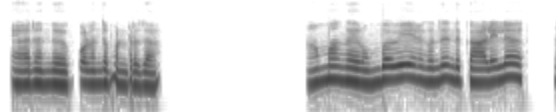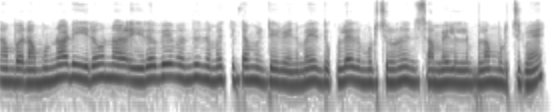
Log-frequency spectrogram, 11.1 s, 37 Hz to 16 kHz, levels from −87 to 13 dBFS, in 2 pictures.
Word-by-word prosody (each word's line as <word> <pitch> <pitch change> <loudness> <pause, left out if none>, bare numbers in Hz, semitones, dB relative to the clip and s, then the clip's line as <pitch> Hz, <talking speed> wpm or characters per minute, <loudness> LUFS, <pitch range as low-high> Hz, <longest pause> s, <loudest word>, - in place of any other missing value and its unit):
யாரு 175 0 0
அந்த 170 0 +1 0.2
குழந்தை 180 0 0
பண்றதா? 160 -2 0 1.6
ஆமாங்க. 210 +2 +1 0.2
ரொம்பவே 215 +6 +2
எனக்கு 210 -3 -1
வந்து 230 +4 0
இந்தக் 205 -2 -3
காலையில 195 +5 +1 0.5
நம்ப 195 0 0
நம்ம 180 0 +1
முன்னாடி 240 +5 +1
இரவு 235 +3 +1 0.4
இரவே 225 +4 +2
வந்து 220 +2 -1
இந்த 220 - 0
மாதிரி 215 -1 -1
திட்டமிட்டுருவேன் 200 -5 0
இந்த 170 - -1
மாரி 200 +2 +1
இதுக்குள்ள 190 +3 0
முடிச்சுடுனும் 190 +2 0
இந்த 190 -1 -3
சமையல் 185 +1 +1
எல்லாம் 185 +1 0
முடிச்சிருவேன். 180 +4 -1
195 Hz, 145 wpm, -23 LUFS, 180-215 Hz, 1.6 s, ரொம்பவே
